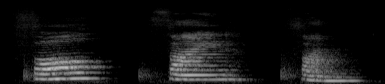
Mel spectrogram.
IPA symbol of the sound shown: f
